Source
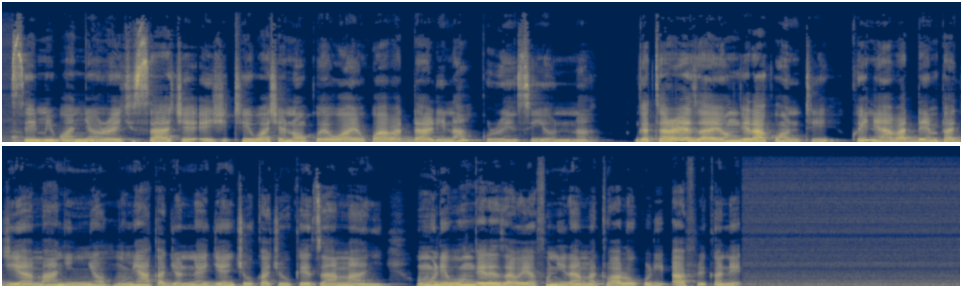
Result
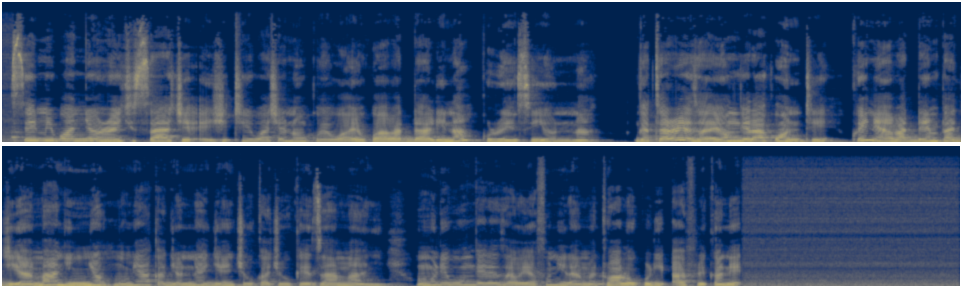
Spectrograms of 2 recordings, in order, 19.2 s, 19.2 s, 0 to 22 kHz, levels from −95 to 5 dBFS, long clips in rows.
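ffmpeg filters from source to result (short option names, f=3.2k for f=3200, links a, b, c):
-filter_complex "[0:a]asettb=1/sr,asplit=3[a][b][c];[a]atrim=end=1.874[d];[b]atrim=start=1.87:end=3.5,asetpts=PTS-STARTPTS,afade=t=in:d=0.004:c=qsin,afade=t=out:st=1.626:d=0.004:c=qsin,acompressor=threshold=-26dB:ratio=6:attack=3.2:release=140:knee=1:detection=peak[e];[c]atrim=start=3.496[f];[d][e]acrossfade=d=0.004:c1=hsin:c2=qsin[g];[g][f]acrossfade=d=0.004:c1=qsin:c2=hsin,asettb=1/sr,asplit=3[h][i][j];[h]atrim=end=7.074[k];[i]atrim=start=7.07:end=8.12,asetpts=PTS-STARTPTS,afade=t=in:d=0.004:c=qsin,afade=t=out:st=1.046:d=0.004:c=qsin,bandreject=f=50:t=h:w=6,bandreject=f=100:t=h:w=6,bandreject=f=150:t=h:w=6,bandreject=f=200:t=h:w=6,bandreject=f=250:t=h:w=6,bandreject=f=300:t=h:w=6[l];[j]atrim=start=8.116[m];[k][l]acrossfade=d=0.004:c1=hsin:c2=qsin[n];[n][m]acrossfade=d=0.004:c1=qsin:c2=hsin,asettb=1/sr,asplit=3[o][p][q];[o]atrim=end=10.574[r];[p]atrim=start=10.57:end=15.62,asetpts=PTS-STARTPTS,afade=t=in:d=0.004:c=qsin,afade=t=out:st=5.046:d=0.004:c=qsin,acompressor=threshold=-27dB:ratio=5:attack=3.2:release=140:knee=1:detection=peak[s];[q]atrim=start=15.616[t];[r][s]acrossfade=d=0.004:c1=hsin:c2=qsin[u];[u][t]acrossfade=d=0.004:c1=qsin:c2=hsin,asubboost=boost=6:cutoff=53,aecho=1:1:5:0.67,alimiter=limit=-14.5dB:level=0:latency=1:release=86,volume=-2dB"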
